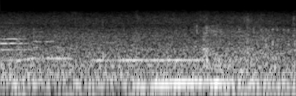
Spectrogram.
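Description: A Maine Coon cat giving one long, even meow, with a light tap about one and a half seconds in.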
